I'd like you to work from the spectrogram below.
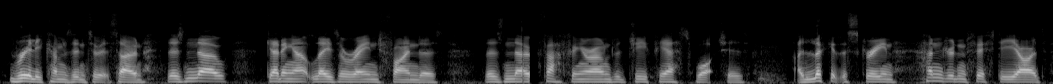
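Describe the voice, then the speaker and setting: A man's voice: mid-range voice, smooth, dry recording, phone-quality sound. A man giving an enthusiastic, casual product review while playing a round of golf outdoors. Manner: enthusiastic, upbeat.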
